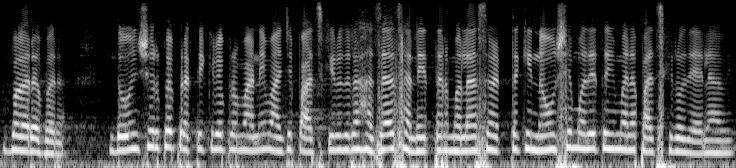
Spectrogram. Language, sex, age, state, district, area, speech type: Marathi, female, 30-45, Maharashtra, Buldhana, urban, spontaneous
